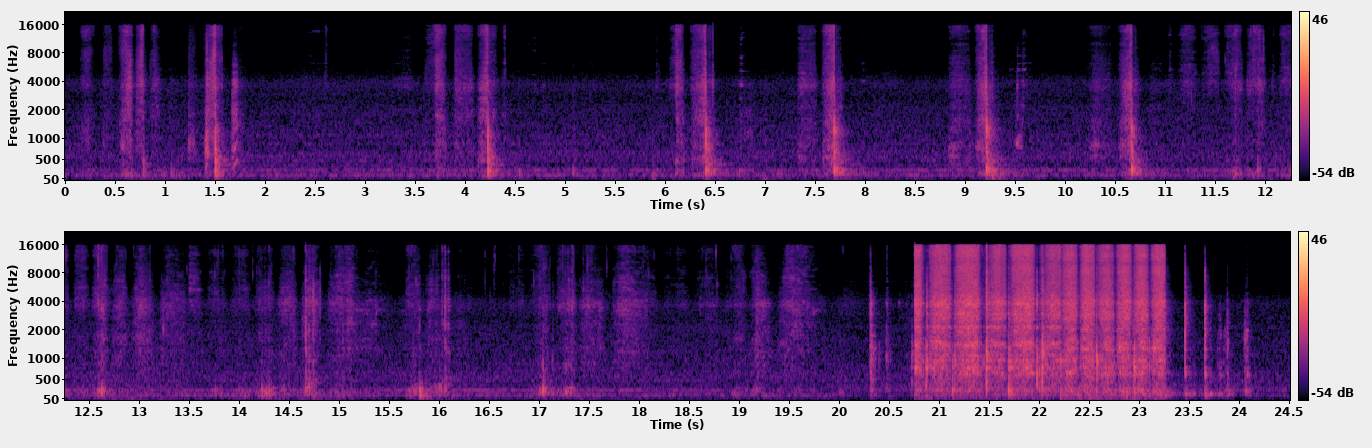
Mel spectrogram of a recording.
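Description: Kitchen knife cutting eggplants on a cutting board, with a sharp knock every second or two, then softer strokes slicing chicken breast. Near the end come about two and a half seconds of loud, rapid rasping as daikon radish is grated on a plastic grater.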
